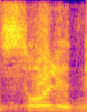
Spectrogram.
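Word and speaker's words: солидные: which is not typical this stress on the first syllable in the word solidne is not typical for russian but still we have to be correct about that so back to the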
